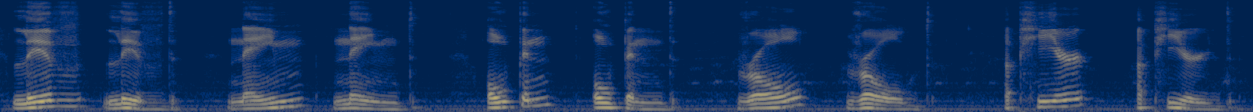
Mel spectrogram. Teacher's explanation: had one syllable bribe in the past still one syllable bribed no extra vowel no extra syllable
